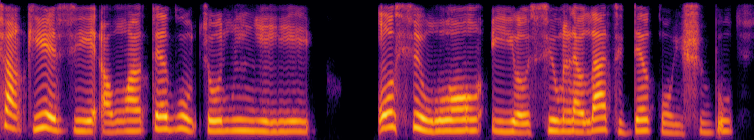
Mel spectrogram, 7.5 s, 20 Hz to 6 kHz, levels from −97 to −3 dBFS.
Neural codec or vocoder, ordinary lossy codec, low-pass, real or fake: autoencoder, 44.1 kHz, a latent of 192 numbers a frame, MeloTTS; none; 5.4 kHz; fake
